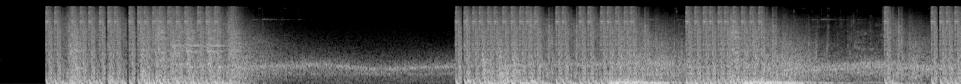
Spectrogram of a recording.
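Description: Cartoon gunshots fire rapidly in a video game.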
